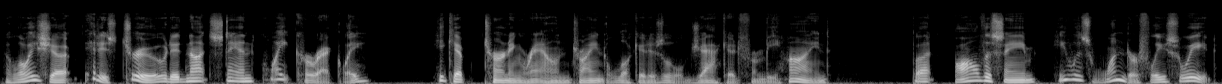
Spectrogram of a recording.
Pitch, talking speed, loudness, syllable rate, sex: 115 Hz, 145 wpm, -21 LUFS, 4.1 syllables/s, male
